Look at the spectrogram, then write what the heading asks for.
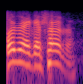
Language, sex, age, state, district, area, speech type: Urdu, male, 30-45, Delhi, Central Delhi, urban, conversation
